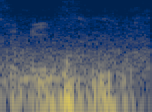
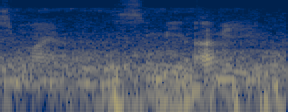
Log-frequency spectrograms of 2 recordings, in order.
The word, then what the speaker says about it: simile: The pronunciation Sumi. Bukan smile.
